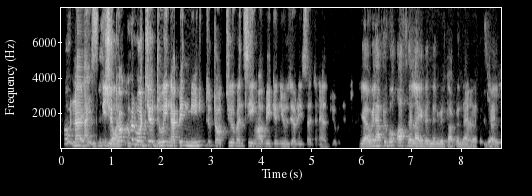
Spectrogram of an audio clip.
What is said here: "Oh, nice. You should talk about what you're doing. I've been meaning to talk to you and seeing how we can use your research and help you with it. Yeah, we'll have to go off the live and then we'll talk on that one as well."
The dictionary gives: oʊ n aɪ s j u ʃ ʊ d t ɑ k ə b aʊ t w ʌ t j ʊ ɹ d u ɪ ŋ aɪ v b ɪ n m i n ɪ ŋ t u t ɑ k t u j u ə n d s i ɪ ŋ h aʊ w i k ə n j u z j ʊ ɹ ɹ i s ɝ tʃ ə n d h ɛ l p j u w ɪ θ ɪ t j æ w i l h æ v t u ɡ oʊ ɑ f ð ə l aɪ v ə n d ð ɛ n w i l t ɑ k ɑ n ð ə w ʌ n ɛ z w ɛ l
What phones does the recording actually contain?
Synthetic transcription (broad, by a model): oʊ n aɪ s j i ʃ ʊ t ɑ k ə b aʊ t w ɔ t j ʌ ɹ d u ɪ ŋ aɪ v b ɪ n m i n ɪ ŋ t u t ɑ k t u j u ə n s i ɪ ŋ h aʊ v i k ə n j u z j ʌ ɹ ɹ i s ɝ tʃ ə n h ɛ l p j u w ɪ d ɪ t j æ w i l h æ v t u ɡ oʊ ɑ f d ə l aɪ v ə n d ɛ n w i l t ɑ k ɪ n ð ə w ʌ ɛ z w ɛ l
